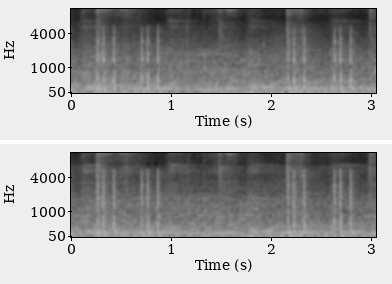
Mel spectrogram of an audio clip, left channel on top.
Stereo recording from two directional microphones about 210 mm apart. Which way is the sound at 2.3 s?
25° right (ahead or behind).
